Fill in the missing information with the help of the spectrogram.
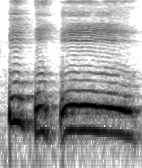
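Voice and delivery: loud high witch cackle; loud cackling laugh. Acted. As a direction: let out a big witchy cackle.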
